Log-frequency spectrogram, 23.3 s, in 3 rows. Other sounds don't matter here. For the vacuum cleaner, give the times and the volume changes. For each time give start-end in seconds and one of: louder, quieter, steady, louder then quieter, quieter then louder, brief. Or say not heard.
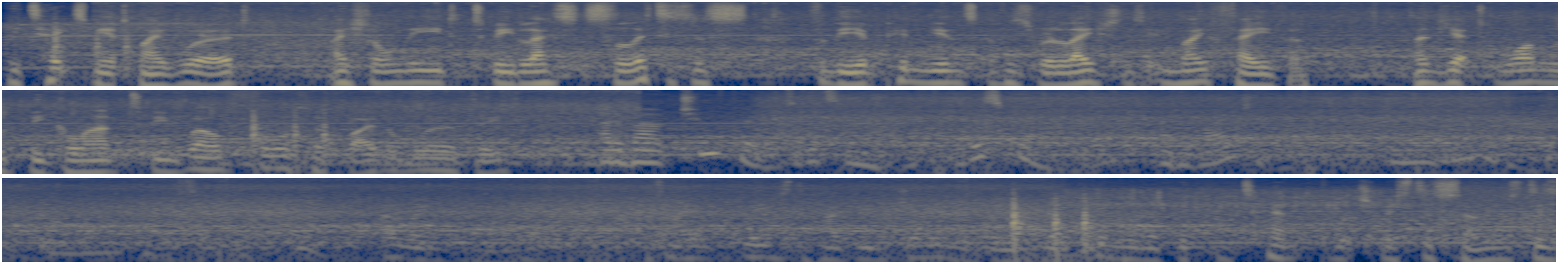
0.0-23.2 steady.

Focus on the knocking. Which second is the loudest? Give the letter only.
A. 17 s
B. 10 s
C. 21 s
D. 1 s
C.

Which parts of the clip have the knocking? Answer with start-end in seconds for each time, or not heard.
0.2-0.8, 9.0-9.6, 20.6-21.2.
